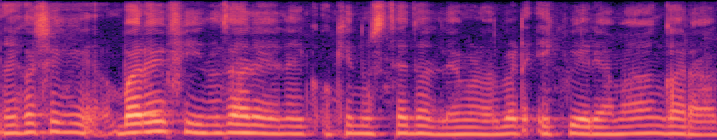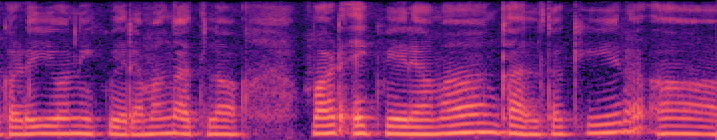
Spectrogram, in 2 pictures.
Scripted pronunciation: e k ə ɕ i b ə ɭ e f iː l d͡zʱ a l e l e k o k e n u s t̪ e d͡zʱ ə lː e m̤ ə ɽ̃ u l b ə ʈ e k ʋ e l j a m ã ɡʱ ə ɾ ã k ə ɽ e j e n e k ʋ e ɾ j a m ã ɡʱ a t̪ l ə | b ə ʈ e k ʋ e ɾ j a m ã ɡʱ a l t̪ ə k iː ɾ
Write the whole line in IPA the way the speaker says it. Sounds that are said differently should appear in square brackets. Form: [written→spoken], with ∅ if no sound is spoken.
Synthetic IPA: e k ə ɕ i b ə [ɭ→ɾ] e f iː l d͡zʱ a l e l e k o k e n u s t̪ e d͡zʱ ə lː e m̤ ə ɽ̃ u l b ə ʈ e k ʋ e [l→ɾ] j a m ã ɡʱ ə ɾ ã k ə ɽ e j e n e k ʋ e ɾ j a m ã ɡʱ a t̪ l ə | b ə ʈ e k ʋ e ɾ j a m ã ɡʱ a l t̪ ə k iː ɾ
